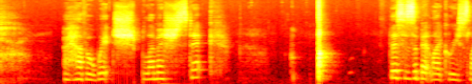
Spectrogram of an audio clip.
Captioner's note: makes a pop noise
